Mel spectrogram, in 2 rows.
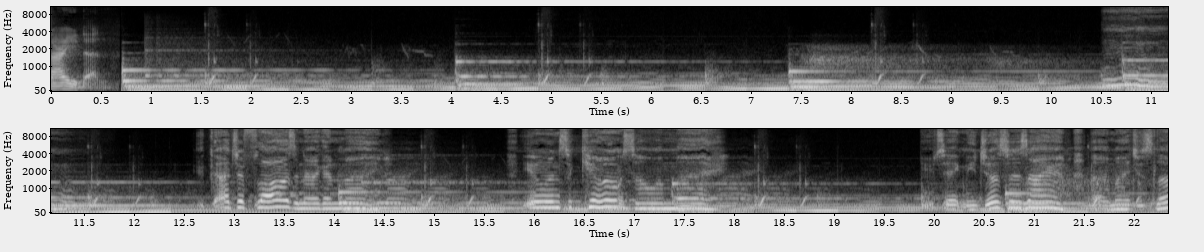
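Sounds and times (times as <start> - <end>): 
speech: 0.0 - 1.1, 12.8 - 14.8, 15.8 - 18.4, 20.0 - 22.3
sustained synth chords in a soft instrumental pop intro: 0.7 - 22.3
watery drip-like plinks: 1.4 - 2.4, 4.8 - 5.8, 8.2 - 8.8, 11.3 - 12.4, 14.8 - 15.6, 18.2 - 19.1.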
